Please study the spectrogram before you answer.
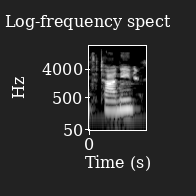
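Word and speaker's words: Qahtani: Their last name, Katani?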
